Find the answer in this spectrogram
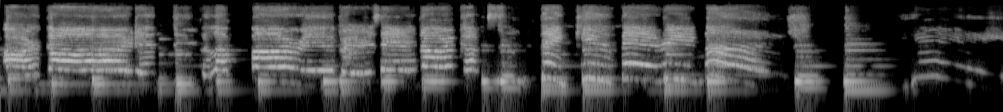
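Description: Two women singing a children's rain song together over a strummed ukulele. The song ends about eight seconds in on a final note that slides down, followed by a couple of last strums and quieter voices.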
